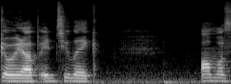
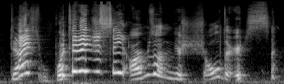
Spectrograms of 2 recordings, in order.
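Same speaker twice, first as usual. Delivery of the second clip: much higher, fast and loud disbelief; surprised; 14 semitones higher, 5 dB louder than usual. Real, not acted. Streamer catching her own slip, high and startled.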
